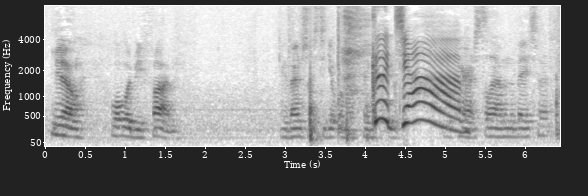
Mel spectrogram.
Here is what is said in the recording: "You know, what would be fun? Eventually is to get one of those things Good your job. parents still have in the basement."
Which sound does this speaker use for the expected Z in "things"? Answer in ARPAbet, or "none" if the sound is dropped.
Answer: none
